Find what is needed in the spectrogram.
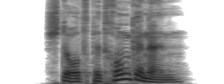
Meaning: inflection of sturzbetrunken: 1. strong genitive masculine/neuter singular 2. weak/mixed genitive/dative all-gender singular 3. strong/weak/mixed accusative masculine singular 4. strong dative plural
- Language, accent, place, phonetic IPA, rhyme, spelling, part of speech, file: German, Germany, Berlin, [ˈʃtʊʁt͡sbəˈtʁʊŋkənən], -ʊŋkənən, sturzbetrunkenen, adjective, De-sturzbetrunkenen.ogg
